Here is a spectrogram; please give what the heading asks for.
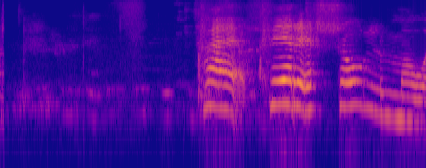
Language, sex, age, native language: Icelandic, female, 9, Icelandic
